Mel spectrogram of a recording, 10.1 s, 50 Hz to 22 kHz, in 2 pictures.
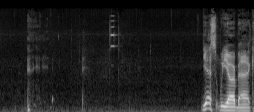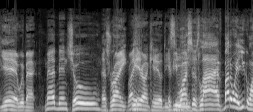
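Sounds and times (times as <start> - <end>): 
short high electronic beep: 2.2 - 2.4
speech: 4.0 - 10.1.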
